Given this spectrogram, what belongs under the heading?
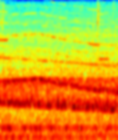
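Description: A wailing emergency siren from an ambulance in a video game roleplay holds a steady, loud, continuous tone throughout the short stretch with no talk.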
